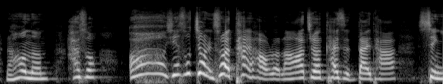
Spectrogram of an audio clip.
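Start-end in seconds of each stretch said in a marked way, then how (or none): 1.3-2.8 high, rapid burst of joy; fast, higher happy exclamation; delighted reply. Retold or imitated. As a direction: blurt out the good news gleefully.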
